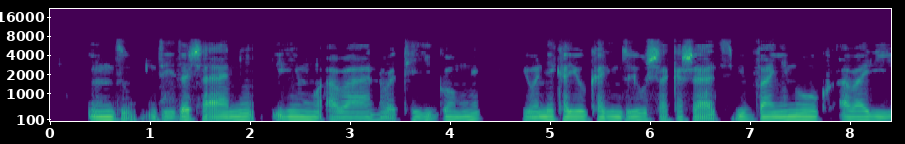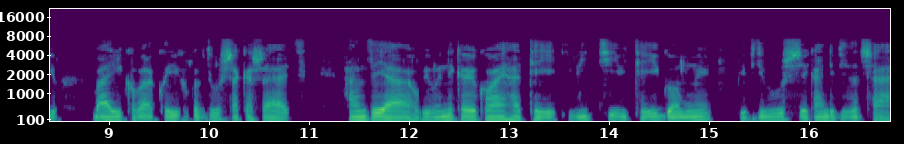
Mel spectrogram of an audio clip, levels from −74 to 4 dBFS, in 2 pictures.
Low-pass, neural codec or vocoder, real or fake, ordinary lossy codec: 7.2 kHz; none; real; MP3, 48 kbps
